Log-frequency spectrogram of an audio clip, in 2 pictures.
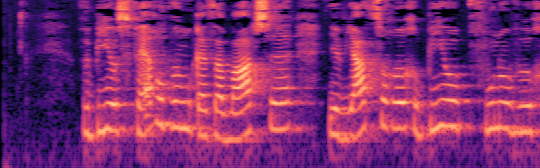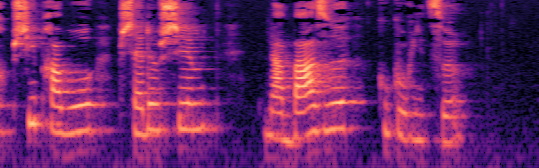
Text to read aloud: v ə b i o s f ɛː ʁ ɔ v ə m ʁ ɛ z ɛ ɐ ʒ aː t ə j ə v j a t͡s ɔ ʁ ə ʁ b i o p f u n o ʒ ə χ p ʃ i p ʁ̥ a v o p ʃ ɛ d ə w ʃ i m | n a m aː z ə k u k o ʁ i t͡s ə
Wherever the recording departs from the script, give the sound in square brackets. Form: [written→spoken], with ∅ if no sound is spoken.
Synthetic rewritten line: v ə b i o s f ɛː ʁ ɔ v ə m ʁ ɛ z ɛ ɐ [ʒ→v] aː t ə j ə v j a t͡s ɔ ʁ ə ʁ b i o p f u n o [ʒ→v] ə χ p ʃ i p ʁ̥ a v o p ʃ ɛ d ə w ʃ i m | n a [m→b] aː z ə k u k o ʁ i t͡s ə

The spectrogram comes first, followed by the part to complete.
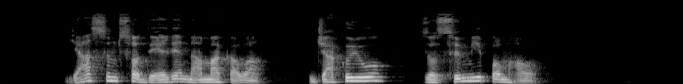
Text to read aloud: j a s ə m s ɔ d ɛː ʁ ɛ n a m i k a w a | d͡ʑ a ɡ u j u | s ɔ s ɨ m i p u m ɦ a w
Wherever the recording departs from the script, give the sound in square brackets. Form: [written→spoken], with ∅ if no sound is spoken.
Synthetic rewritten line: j a s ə m s ɔ d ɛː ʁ ɛ n a m [i→a] k a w a | d͡ʑ a [ɡ→k] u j u | [s→z] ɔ s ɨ m i p [u→ɔ] m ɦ a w

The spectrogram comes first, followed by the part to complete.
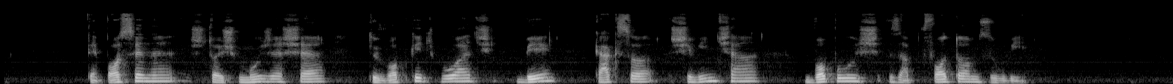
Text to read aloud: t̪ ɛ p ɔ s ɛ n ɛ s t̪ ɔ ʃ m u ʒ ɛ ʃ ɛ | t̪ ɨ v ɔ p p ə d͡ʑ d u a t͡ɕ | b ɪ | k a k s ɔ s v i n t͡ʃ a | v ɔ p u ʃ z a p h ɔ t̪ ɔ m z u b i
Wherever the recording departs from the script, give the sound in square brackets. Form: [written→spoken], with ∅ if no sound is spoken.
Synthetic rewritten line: t̪ ɛ p ɔ s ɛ n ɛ [s→ʃ] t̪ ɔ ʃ m u ʒ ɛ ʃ ɛ | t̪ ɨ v ɔ p [p→k] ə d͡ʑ [d→b] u a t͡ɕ | b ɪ | k a k s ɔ [s→ʃ] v i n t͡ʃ a | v ɔ p u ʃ z a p [h→f] ɔ t̪ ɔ m z u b i

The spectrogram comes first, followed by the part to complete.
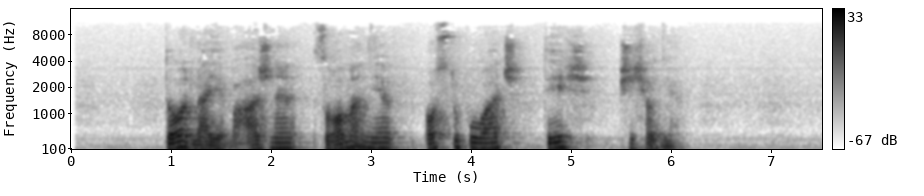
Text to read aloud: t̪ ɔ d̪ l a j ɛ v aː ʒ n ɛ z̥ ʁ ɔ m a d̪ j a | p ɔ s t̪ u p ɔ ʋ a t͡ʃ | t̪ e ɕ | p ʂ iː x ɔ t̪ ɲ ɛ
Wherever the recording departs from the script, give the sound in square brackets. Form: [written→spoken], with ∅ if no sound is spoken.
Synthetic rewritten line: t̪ ɔ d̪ l a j ɛ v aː ʒ n ɛ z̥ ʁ ɔ m a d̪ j [a→ɛ] | p ɔ s t̪ u p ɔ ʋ a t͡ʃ | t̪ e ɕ | p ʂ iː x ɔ [t̪→d̪] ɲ ɛ

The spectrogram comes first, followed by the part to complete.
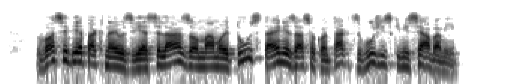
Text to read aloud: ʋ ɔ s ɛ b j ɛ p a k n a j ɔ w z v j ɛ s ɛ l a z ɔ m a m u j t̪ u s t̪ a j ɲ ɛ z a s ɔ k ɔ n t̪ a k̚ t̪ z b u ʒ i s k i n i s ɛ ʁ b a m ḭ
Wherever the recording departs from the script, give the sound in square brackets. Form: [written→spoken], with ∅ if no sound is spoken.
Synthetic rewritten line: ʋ ɔ s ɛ b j ɛ p a k n a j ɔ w z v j ɛ s ɛ l a z ɔ m a m [u→ɔ] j t̪ u s t̪ a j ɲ ɛ z a s ɔ k ɔ n t̪ a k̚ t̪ z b u ʒ i s k i [n→m] i s ɛ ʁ b a m ḭ

